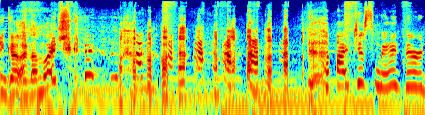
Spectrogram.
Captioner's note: both laughing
